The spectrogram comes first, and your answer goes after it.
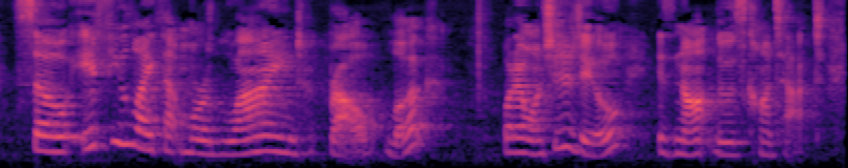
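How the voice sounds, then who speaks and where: The pitch varies in an ordinary way, with audible room echo around the voice. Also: woman. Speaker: makeup tutorial creator. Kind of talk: tutorial.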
